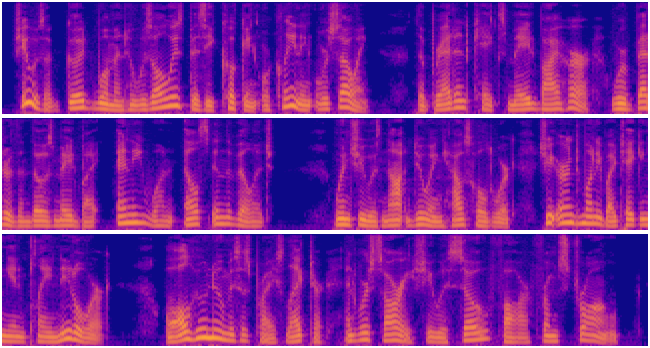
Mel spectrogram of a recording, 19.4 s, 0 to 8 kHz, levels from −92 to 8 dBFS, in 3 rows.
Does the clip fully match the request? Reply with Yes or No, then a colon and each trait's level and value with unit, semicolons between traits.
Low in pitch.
No: medium, 145 Hz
